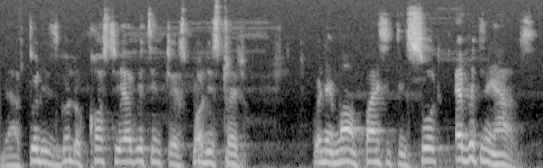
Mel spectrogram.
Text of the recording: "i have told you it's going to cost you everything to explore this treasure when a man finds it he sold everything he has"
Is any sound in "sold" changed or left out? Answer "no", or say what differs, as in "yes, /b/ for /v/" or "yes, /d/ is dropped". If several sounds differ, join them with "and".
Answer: no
